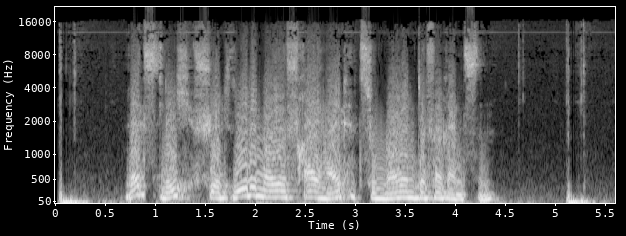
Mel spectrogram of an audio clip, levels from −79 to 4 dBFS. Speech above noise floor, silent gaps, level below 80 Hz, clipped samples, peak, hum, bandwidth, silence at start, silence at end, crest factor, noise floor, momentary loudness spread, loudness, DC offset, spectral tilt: 25 dB; none; -18 dBFS; 0.4%; 0 dBFS; none; over 20 kHz; 0.05 s; 0.1 s; 6 dB; -30 dBFS; 12 LU; -6 LUFS; under 0.1%; -4.5 dB/octave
